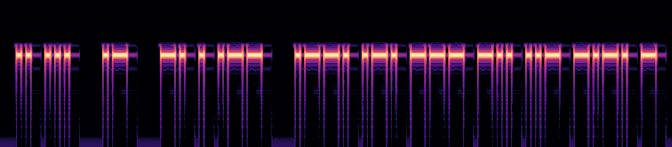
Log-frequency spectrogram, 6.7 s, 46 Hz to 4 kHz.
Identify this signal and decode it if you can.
Morse code, heard as a keyed tone, about 25 wpm, 750 Hz. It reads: IS A NEW PRODUCT
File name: Morse / 25WPM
